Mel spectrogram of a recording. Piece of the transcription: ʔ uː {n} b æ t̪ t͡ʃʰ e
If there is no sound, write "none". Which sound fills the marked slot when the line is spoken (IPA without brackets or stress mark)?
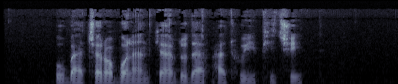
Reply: none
